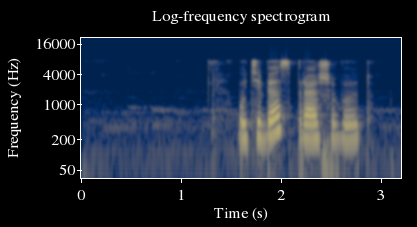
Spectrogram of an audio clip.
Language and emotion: Russian, neutral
